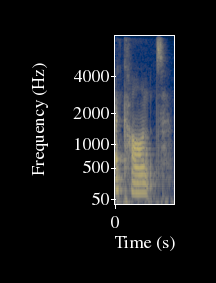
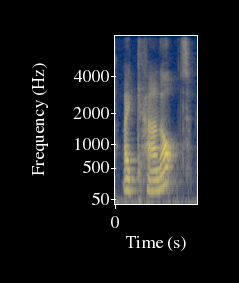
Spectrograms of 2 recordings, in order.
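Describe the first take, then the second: First: The words are said as one contracted form. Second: The words are said in full, uncontracted. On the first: "it's more common to say" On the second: "you can say"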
